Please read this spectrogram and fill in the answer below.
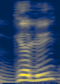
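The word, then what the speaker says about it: Geluck: On dit Gueluc, Gueluc, Gueluc, Gueluc.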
